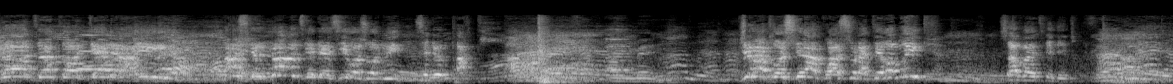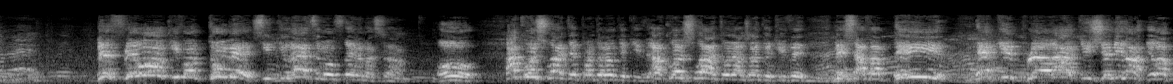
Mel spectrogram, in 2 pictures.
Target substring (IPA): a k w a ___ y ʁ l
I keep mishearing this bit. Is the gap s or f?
s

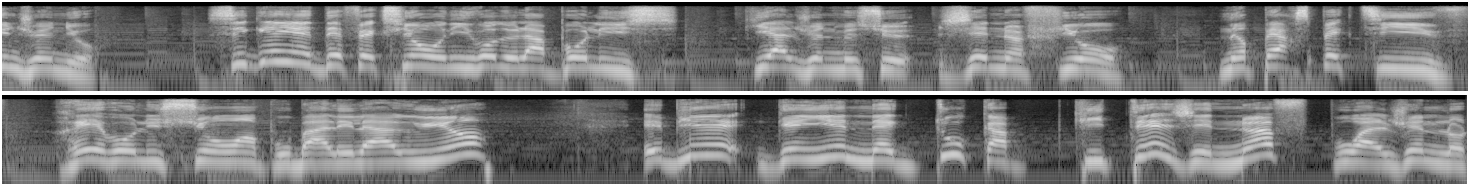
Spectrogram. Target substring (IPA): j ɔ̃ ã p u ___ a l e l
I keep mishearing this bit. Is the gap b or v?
b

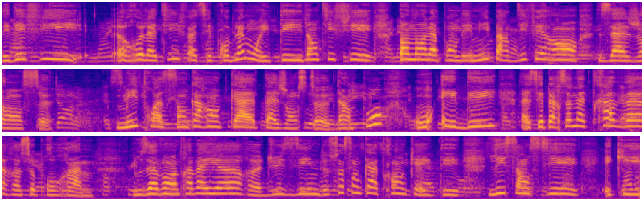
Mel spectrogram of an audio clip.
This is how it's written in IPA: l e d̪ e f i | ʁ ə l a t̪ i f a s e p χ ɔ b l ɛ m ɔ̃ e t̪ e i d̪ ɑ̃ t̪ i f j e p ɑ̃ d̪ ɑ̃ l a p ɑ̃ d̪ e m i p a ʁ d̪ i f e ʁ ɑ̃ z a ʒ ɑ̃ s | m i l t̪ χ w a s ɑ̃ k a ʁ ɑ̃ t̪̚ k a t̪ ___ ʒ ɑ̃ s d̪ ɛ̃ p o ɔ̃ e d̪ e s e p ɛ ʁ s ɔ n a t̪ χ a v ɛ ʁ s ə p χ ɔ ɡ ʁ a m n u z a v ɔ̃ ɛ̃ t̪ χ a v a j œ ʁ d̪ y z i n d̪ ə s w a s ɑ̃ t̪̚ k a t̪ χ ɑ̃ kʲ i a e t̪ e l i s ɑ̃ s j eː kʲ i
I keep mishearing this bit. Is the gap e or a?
a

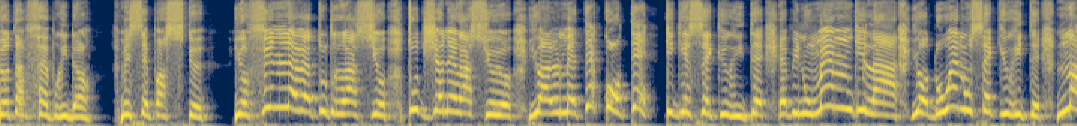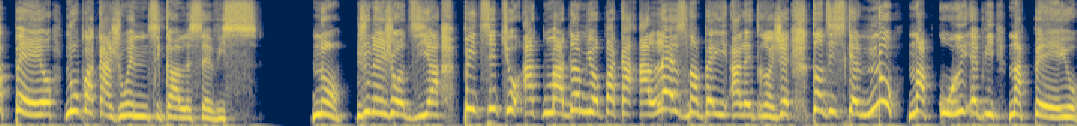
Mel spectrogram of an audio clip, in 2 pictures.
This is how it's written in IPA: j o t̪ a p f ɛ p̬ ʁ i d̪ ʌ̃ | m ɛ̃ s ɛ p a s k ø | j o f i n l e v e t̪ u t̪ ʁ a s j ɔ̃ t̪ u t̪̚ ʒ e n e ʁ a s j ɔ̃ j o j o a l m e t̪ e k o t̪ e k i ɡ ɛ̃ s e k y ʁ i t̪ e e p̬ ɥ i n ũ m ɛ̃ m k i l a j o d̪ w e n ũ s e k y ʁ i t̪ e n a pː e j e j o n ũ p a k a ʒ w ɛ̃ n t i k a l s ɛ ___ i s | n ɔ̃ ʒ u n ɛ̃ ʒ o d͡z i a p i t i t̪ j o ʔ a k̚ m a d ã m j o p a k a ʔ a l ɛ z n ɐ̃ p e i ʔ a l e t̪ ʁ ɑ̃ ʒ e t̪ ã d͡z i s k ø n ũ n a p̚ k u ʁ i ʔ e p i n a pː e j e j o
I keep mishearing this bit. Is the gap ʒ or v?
v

